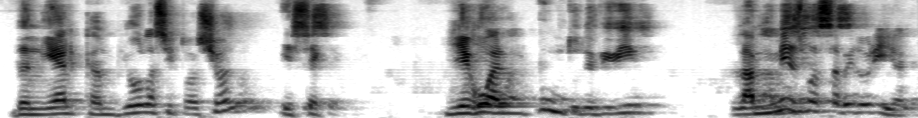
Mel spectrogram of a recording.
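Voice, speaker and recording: Male preacher, high voice, emphatic sermon delivery. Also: unhurried, breathy edge. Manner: emphatic, addresses listeners as "queridos". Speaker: pastor.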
